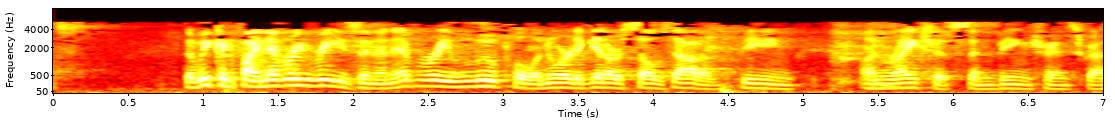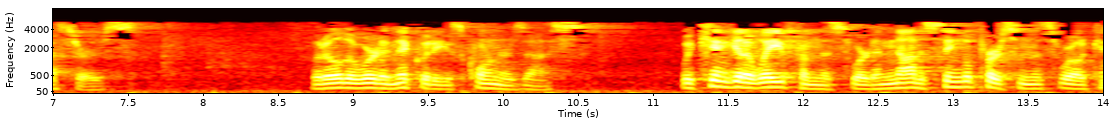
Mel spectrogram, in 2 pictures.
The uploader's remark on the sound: preached at Providence Church on Sunday, April 17, 2022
